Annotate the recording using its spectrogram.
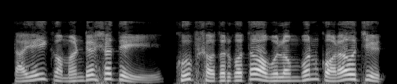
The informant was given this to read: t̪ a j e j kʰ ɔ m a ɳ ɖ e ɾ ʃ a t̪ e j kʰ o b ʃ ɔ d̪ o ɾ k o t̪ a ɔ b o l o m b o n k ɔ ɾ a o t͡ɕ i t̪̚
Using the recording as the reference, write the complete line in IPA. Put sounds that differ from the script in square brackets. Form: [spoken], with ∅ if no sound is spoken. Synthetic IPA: t̪ a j e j [k] ɔ m a ɳ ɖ e ɾ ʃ a t̪ e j kʰ [u] b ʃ ɔ [t̪] o ɾ k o t̪ a ɔ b o l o m b o n k ɔ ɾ a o t͡ɕ i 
